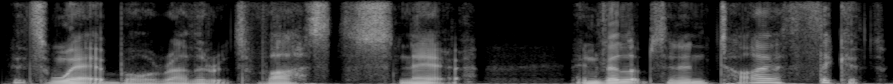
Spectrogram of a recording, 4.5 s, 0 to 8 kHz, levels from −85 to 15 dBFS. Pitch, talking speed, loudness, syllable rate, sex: 110 Hz, 150 wpm, -21 LUFS, 5.0 syllables/s, male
